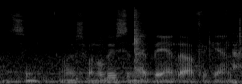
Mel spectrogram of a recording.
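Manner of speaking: ordinary delivery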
